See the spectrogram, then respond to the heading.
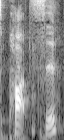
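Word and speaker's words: Bazi: So this time, as you know, I've been, I could consider myself as an enthusiast in terms of the potsu reading or the destiny reading. That's B-A-Z-I, but it's pronounced as potsu.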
